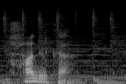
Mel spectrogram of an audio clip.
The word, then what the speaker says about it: Hanukkah: that'd be pretty cool the name chanukah can be a challenge especially in an american vernacular because the sound isn't there so when you try to spell it some people spell it scientifically where an h stands for the sound but it's not it's actually ha so if you're being very careful it's hanukkah but that's even hard to hear hanukkah hanukkah it's a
